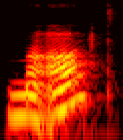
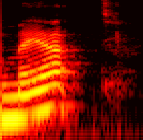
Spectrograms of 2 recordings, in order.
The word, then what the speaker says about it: Ma'at: This is Ma'at or Mayat, depending on how you pronounce this, but Ma'at to me.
